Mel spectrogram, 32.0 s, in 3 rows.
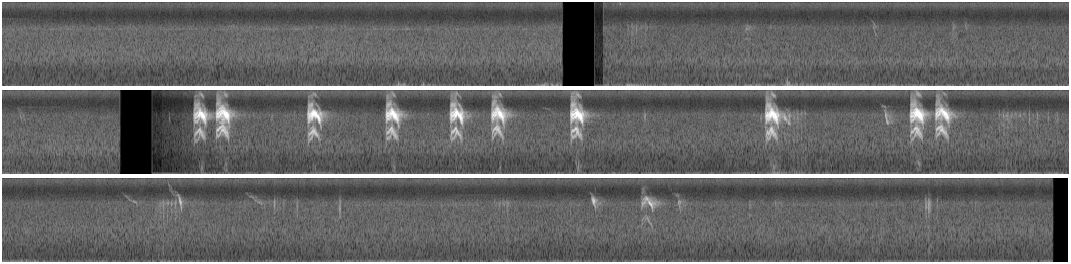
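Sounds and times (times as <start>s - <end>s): steady background hum: 0.0s - 31.8s
bird harsh calls: 12.6s - 13.1s, 13.7s - 16.6s, 18.3s - 18.7s, 19.4s - 21.0s, 27.2s - 28.2s.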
